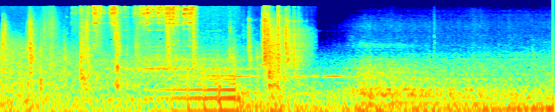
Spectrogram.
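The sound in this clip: Car keys jangle in a few quick metallic bursts as they are handed over, loud over a steady low rumble that continues after the jingling stops.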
